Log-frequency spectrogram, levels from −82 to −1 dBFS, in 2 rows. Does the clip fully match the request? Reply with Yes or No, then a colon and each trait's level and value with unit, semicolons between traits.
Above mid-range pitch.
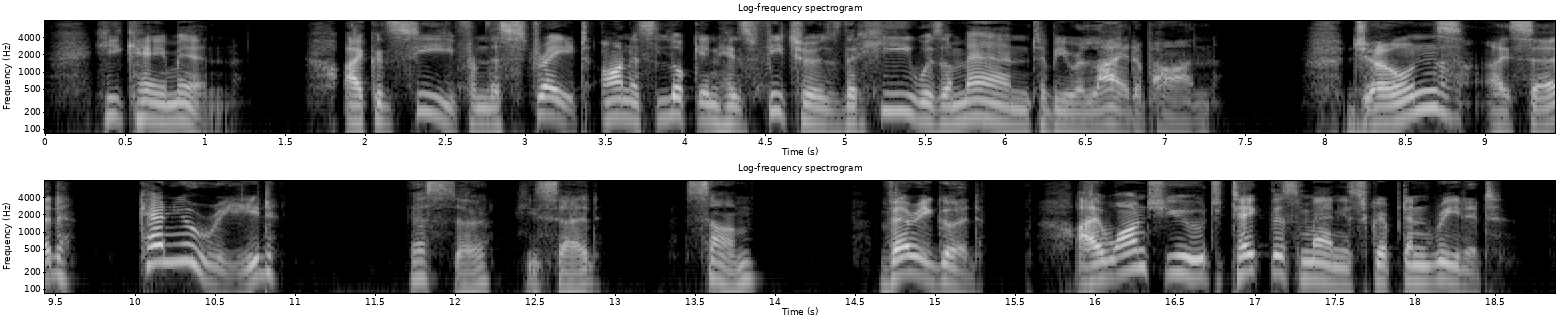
No: medium, 150 Hz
